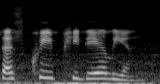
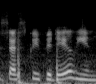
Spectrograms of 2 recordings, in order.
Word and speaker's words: sesquipedalian: बोल सकते हो कि why you are using sesquipedalian, man? sesquipedalian and पे man बोल रहा है No. It's like a Sesquipedalian. expression. S-E-S. seskibideen Oh, no. Q-U-I. क्यों अच्छा इसकी स्पेलिंग भी मुश्किल है sesquipedalian Sesquipedalian.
